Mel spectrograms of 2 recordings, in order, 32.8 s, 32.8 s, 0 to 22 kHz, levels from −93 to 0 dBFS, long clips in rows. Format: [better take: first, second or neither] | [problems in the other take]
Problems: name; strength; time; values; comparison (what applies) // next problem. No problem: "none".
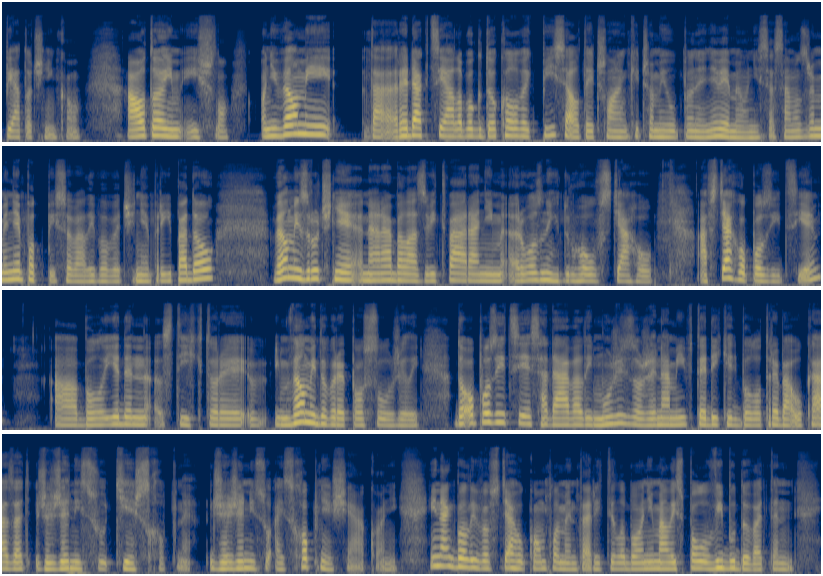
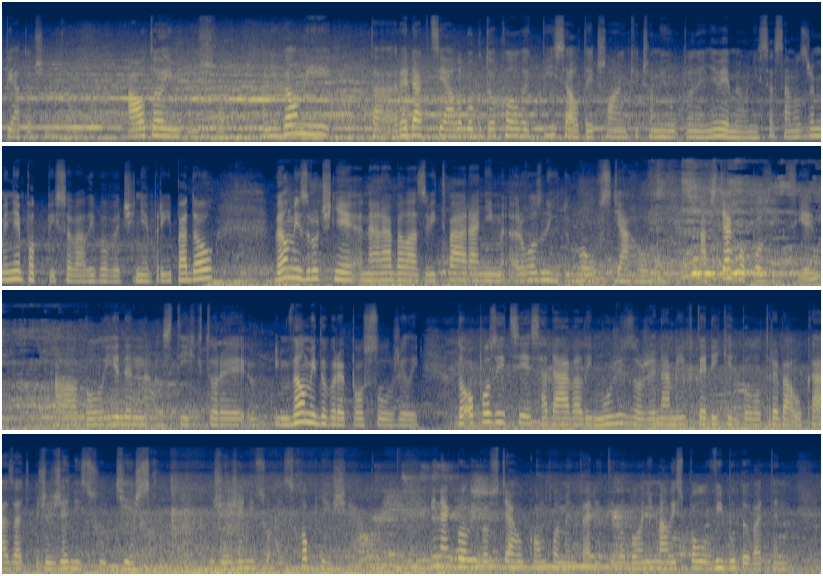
first | traffic noise; loud; throughout; 2 dB below the speech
